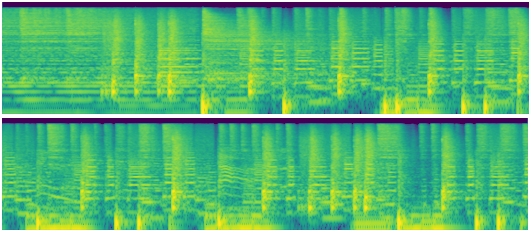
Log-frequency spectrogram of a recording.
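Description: Live band with a drum kit: a held low note or chord, then the drums come in about a second in with snare and bass-drum hits in a steady groove over electric bass and keyboard.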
